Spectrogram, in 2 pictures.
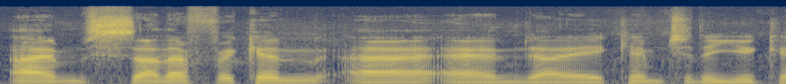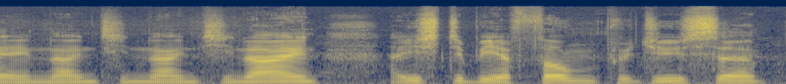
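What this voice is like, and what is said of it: South African accent. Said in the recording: “judging by your accent, you're not from Scotland.”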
